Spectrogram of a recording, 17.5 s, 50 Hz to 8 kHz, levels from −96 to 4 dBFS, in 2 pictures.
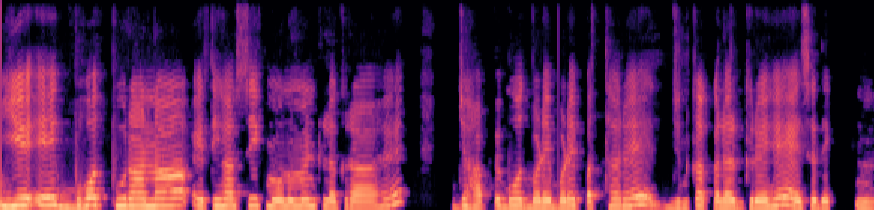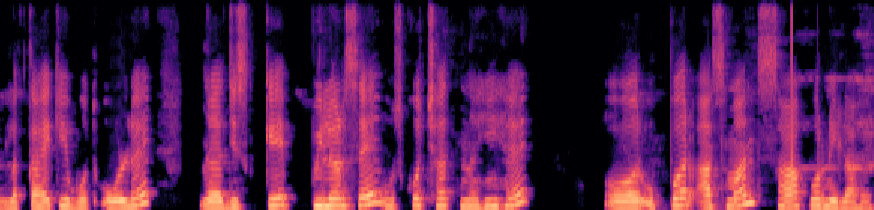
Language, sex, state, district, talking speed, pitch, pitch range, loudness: Hindi, female, Maharashtra, Nagpur, 150 wpm, 250 Hz, 235-270 Hz, -15 LUFS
